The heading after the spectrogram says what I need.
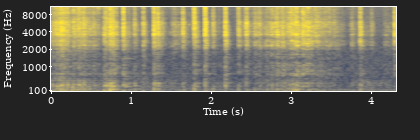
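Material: Metal mesh.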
